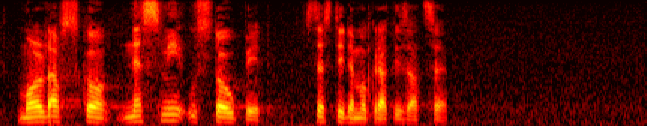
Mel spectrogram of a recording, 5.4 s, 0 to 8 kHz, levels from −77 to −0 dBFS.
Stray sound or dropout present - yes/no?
no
